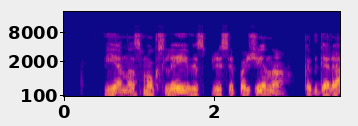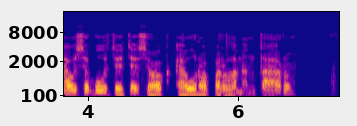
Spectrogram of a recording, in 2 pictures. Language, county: Lithuanian, Klaipėda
